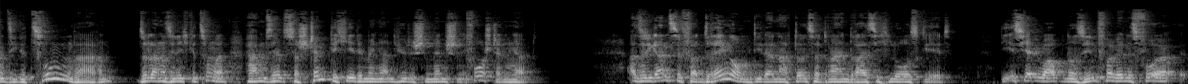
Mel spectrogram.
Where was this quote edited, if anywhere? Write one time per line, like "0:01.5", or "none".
0:04.7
